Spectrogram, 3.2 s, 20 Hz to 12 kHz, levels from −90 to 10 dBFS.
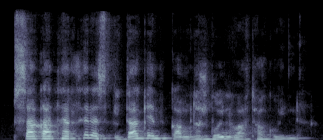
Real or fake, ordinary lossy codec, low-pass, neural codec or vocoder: fake; AAC, 64 kbps; 10.8 kHz; codec, 24 kHz, 3 kbps, HILCodec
